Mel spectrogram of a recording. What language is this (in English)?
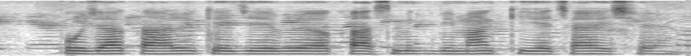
Maithili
